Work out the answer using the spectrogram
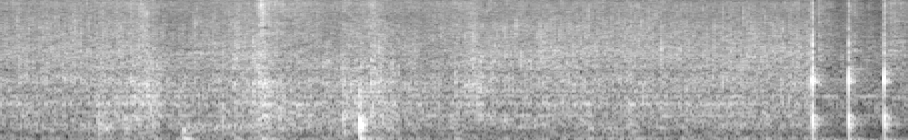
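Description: Beef mince and vegetables sizzling in a Trangia pot while a wooden spoon stirs and scrapes through them. About four seconds in, a quick run of sharp knocks, about six a second, as the spoon strikes the pan.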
